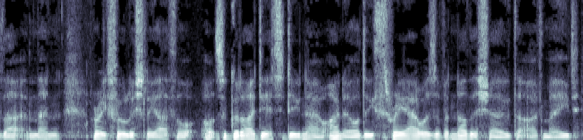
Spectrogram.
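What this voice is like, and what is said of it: Tired, sleepy voice. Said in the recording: “I should be asleep now, as you can probably hear in my voice.”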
